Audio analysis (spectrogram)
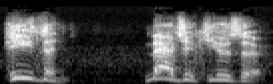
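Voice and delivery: high-pitched cry of a startled guard; shocked cry. Acted. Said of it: "as he cries out".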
